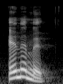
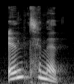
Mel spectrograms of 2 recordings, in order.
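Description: First: The T after the N is nearly silent. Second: The T after the N is clearly pronounced. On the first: "T 사운드가 이렇게 N 사운드와 같이 맞물려 있는 경우에는 T 사운드가 거의 안 들리는 경우가 있거든요" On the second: "첫 번째 강세 주시면서 발음하시면 되는데"

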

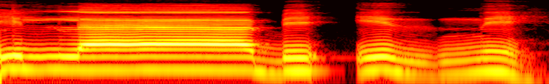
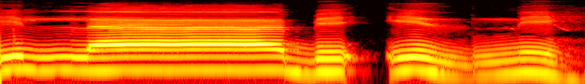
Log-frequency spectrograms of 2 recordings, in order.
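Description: The two takes are said the same way.

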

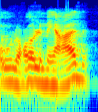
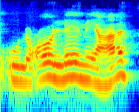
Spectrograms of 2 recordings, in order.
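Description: First: The second word is said shortened. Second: The second word is said in full. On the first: The speaker calls it wrong. "et pas ul'ol mead" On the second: The speaker calls it right. "il faut faire attention à bien dire ul'ol emerad"

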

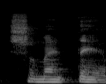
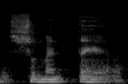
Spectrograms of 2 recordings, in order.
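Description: Both takes have the same delivery.

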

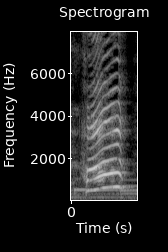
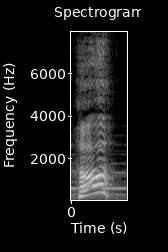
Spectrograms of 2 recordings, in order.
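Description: First: It is said in a put-on girl voice. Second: It is said in his normal voice.

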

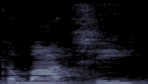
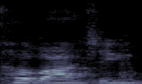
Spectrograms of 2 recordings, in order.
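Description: First: The word begins with a k sound. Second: The word begins with an h sound. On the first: The speaker calls it wrong. "It's like I'm saying kibachi" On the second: The speaker calls it right. "but it's hibachi"

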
